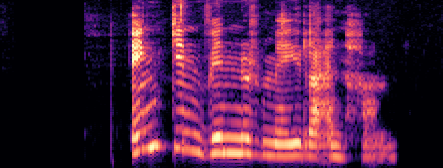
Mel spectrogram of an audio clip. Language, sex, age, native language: Icelandic, female, 9, Icelandic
